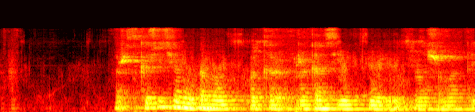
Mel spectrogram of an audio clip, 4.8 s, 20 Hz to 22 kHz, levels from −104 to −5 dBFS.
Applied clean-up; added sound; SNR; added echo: neural separator model SepFormer DNS4.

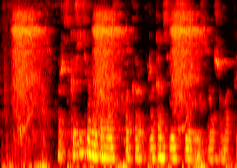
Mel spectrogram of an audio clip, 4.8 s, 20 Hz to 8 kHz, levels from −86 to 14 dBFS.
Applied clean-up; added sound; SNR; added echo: classical method WPE with log-MMSE.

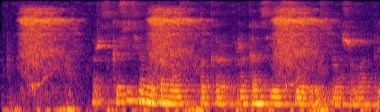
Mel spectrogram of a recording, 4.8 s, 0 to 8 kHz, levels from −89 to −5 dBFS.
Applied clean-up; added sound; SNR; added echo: none; Respiratory sounds; 4 dB; reverberation time 0.9 s.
